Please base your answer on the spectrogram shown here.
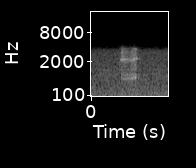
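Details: Owl calling at night on February 19, 2016, in the early morning hours as rabbit prey is passed between owls; one short harmonic call about a third of a second long over a steady low background hum.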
